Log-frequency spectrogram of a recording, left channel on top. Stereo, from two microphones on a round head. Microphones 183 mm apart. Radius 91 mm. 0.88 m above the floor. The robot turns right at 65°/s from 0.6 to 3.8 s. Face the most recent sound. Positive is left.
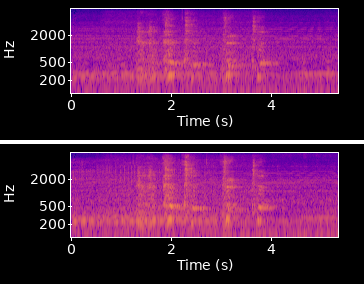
turn(degrees=-15)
